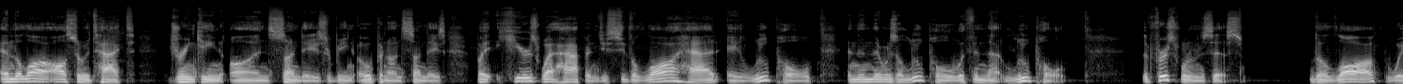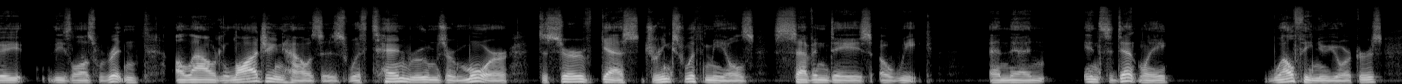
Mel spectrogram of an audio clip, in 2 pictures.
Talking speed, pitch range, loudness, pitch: 150 wpm, 95-125 Hz, -19 LUFS, 105 Hz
